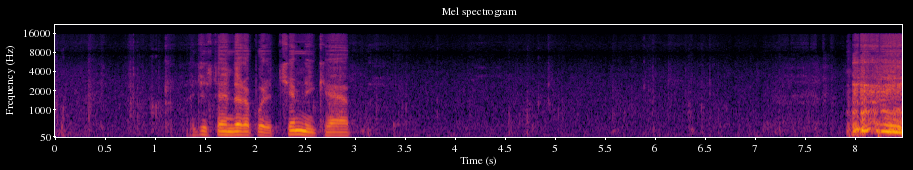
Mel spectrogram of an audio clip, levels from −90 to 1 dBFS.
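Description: At 0.34 s there is a sudden gain jump: the level drops by about 4 dB in a single step and stays at that lower level to the end of the clip. The sound and its background noise fall together, with no fade between the two levels, so the change is abrupt. The likely cause is a digital gain setting or bit shift applied instantly rather than ramped in over a few milliseconds.

From 6.65 s to 8.27 s the audio breaks up with repeated packet loss, giving a robotic sound. Across this 1.6 s stretch, around a dozen short dropouts follow one another closely. Each is patched by extending the previous fragment of sound, and the patches add up to about 440 ms, roughly 27% of the span. The longest single gap is about 60 ms. The repeated stretching gives a choppy texture, with small pieces of the original sound missing.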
